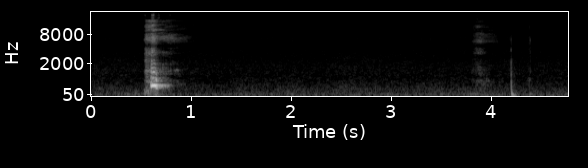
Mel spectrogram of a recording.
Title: Cough(cat) 猫の咳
